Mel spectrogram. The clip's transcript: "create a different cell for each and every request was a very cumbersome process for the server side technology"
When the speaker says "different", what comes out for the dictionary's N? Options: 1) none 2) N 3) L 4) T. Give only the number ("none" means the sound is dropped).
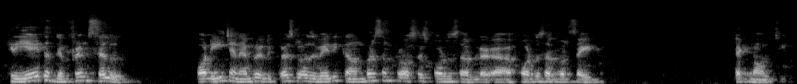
2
